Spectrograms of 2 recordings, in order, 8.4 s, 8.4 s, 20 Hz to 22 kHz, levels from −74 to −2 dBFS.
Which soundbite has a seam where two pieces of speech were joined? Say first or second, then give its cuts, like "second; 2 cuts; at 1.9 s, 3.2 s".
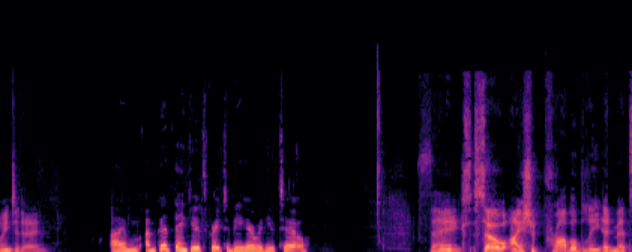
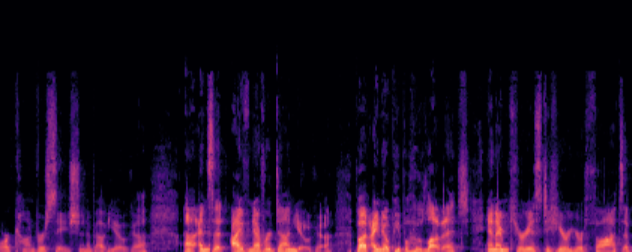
second; 3 cuts; at 2.7 s, 4.7 s, 6.7 s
